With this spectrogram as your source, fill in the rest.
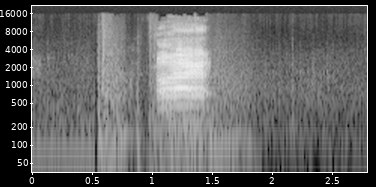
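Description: A tank explodes with a loud blast.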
